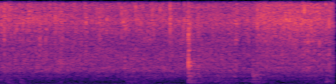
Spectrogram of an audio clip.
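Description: Vegetables for pancit bihon are sautéed briefly in a pan, making a faint, even sizzle with a few soft stirring scrapes and small pops over under two seconds.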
